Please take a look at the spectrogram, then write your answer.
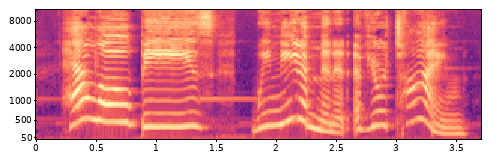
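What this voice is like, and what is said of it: Loud calling voice. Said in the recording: “in a loud voice”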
